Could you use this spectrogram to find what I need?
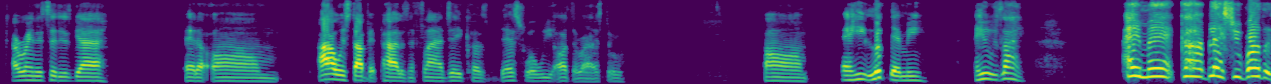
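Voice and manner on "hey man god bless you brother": put-on beaming, loud cheerful voice, pitched very high. Retelling a guy he ran into who was happy to see him, imitating a happy greeting. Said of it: "He was like real happy to see me".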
